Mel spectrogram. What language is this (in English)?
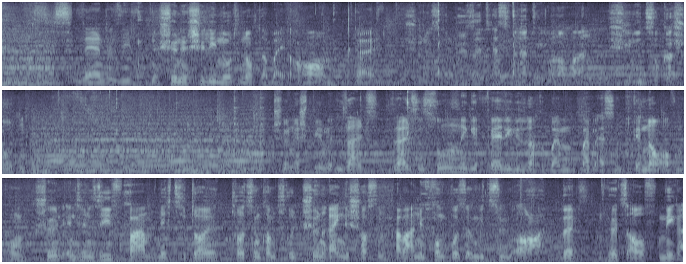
German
